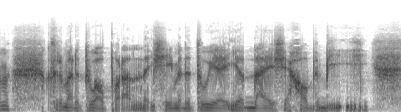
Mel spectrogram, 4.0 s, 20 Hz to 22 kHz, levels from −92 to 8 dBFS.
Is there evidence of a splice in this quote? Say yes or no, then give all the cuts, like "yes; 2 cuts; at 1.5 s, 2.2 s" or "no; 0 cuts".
yes; 2 cuts; at 1.5 s, 2.3 s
